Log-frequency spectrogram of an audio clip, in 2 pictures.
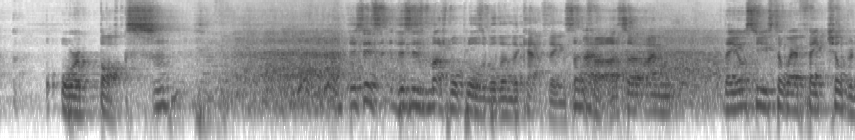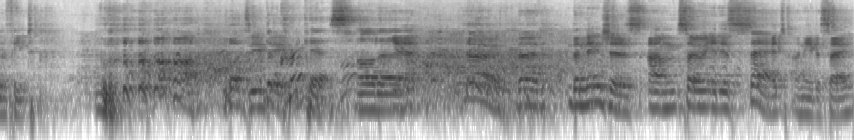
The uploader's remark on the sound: Live from Gothenburg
